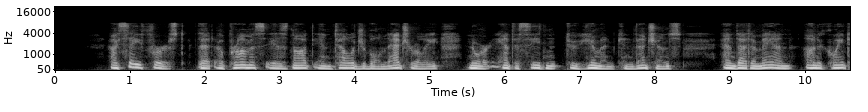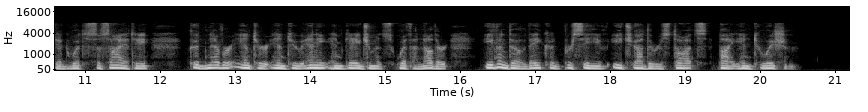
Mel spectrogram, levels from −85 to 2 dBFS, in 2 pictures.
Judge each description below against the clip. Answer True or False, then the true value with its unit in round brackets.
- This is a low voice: False (145 Hz)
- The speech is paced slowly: True (115 wpm)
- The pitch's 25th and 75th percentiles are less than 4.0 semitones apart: True (2.9 semitones)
